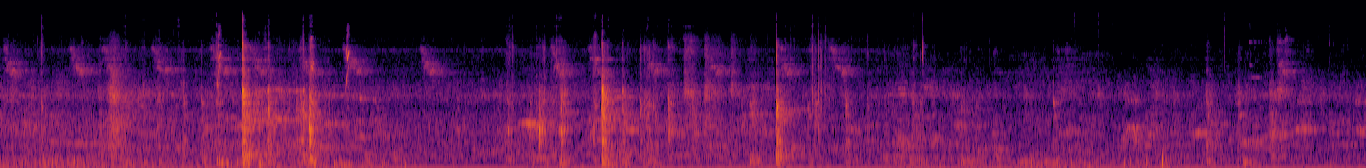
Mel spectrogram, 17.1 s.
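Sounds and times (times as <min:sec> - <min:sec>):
cage birds chirping: 0:00.0 - 0:17.0
sharp clicks and knocks: 0:01.3 - 0:04.2.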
